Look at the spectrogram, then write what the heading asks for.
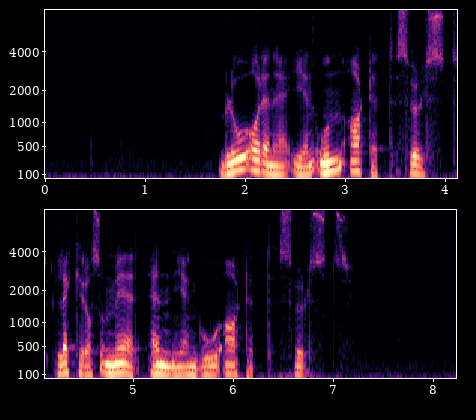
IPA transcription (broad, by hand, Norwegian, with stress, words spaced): ˈbluːˌoːɾənə ˈiː ˈeːn ˈʊˌnɑːʈət ˈsʋʉlst ˈlɛkəɾ ˈɔsɔ ˈmeːɾ ˈɛn ˈiː ˈeːn ˈɡuːˌɑːʈət ˈsʋʉlst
